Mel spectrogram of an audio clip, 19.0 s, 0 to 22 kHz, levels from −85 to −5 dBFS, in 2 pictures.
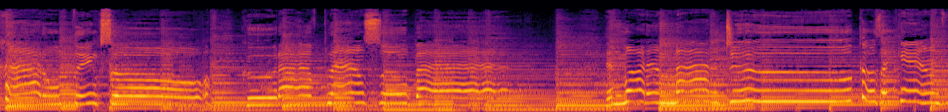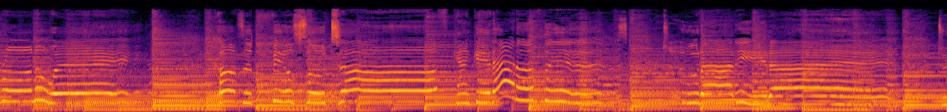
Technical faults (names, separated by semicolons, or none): none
